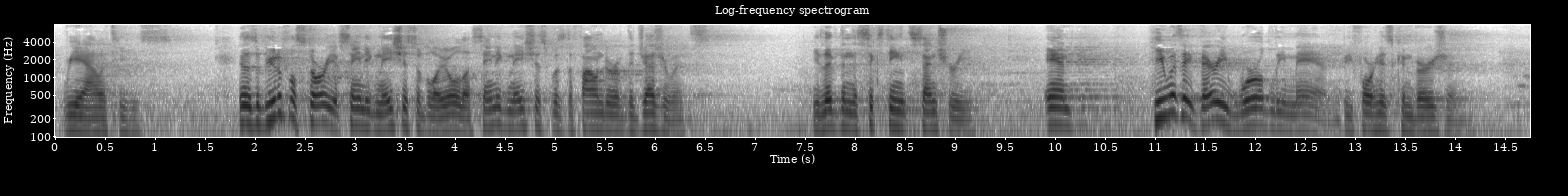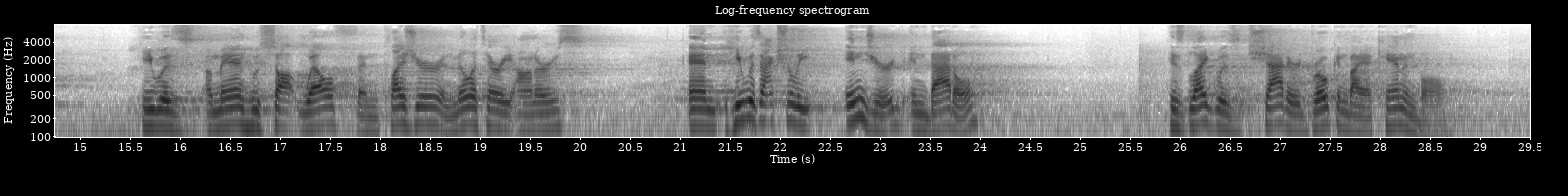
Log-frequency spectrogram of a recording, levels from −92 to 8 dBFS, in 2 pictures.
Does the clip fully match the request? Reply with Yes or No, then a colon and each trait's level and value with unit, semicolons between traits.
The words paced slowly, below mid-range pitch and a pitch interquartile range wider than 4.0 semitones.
Yes: slow, 125 wpm; low, 130 Hz; wide, 5.4 semitones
